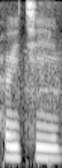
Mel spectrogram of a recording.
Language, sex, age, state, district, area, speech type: Odia, female, 18-30, Odisha, Nuapada, urban, spontaneous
